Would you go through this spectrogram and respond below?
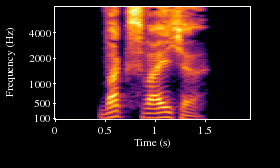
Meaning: inflection of wachsweich: 1. strong/mixed nominative/accusative feminine singular 2. strong nominative/accusative plural 3. weak nominative all-gender singular
- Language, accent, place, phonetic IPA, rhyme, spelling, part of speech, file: German, Germany, Berlin, [ˈvaksˈvaɪ̯çə], -aɪ̯çə, wachsweiche, adjective, De-wachsweiche.ogg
